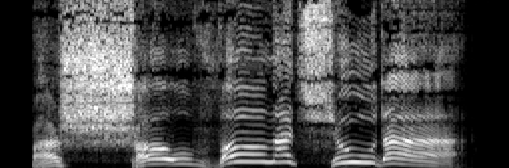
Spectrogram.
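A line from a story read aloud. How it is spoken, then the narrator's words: Terrifying yell. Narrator (Russian): я заорал страшным голосом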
